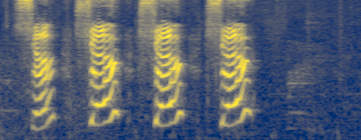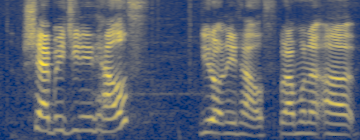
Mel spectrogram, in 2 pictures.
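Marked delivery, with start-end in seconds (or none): 0.1-1.8 high, loud, repeated questioning call; insistent calling. Real, not acted. Player trying to get a sir's attention, loud insistent calls. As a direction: pester louder with each repeat, pitched up. Pestering someone for attention, building.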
